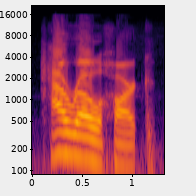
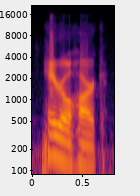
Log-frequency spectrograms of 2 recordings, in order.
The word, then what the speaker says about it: Harrowhark: herro heart known adjustment says harrow hark to rhyme with arrow not as in hey so not hero hark harrowhark and uh eyes and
